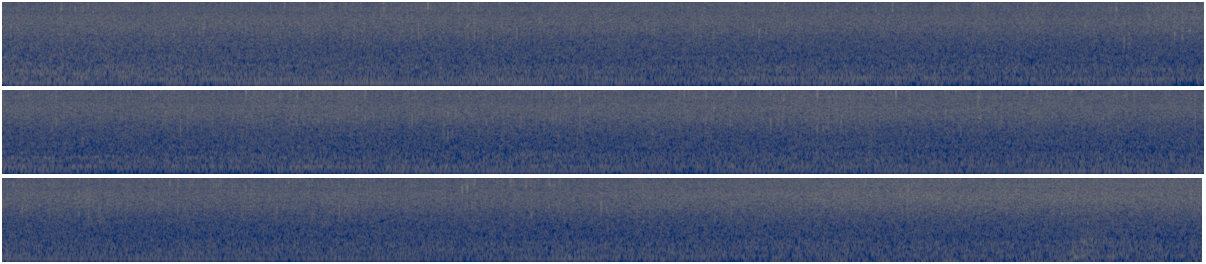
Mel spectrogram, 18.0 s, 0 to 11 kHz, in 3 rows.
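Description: Steady hiss of heavy rain with the low, steady drone of a passing motor yacht's engines underneath; the engine drone stops about 15 seconds in.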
